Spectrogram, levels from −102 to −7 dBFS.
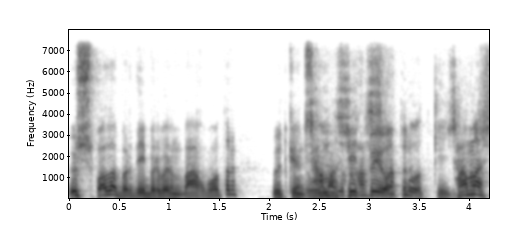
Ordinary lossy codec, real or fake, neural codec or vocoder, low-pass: none; fake; vocoder, 22.05 kHz, 80 mel bands, Vocos; 7.2 kHz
